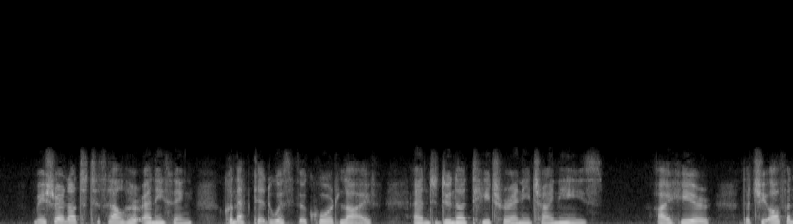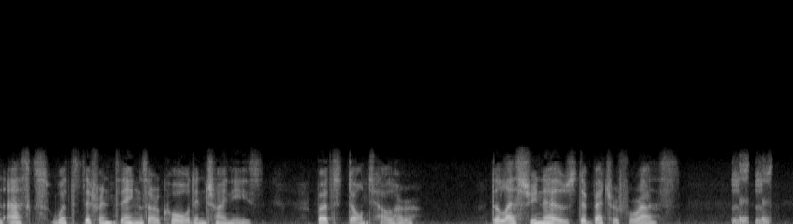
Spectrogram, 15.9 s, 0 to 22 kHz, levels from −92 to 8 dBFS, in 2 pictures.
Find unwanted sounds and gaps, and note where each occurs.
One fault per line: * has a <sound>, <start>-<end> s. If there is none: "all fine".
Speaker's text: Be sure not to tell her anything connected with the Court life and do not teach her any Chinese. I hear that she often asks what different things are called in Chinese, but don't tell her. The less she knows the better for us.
* has a laugh, 15.2-15.7 s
